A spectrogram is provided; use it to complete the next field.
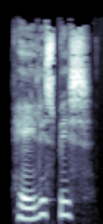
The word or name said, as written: halespids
